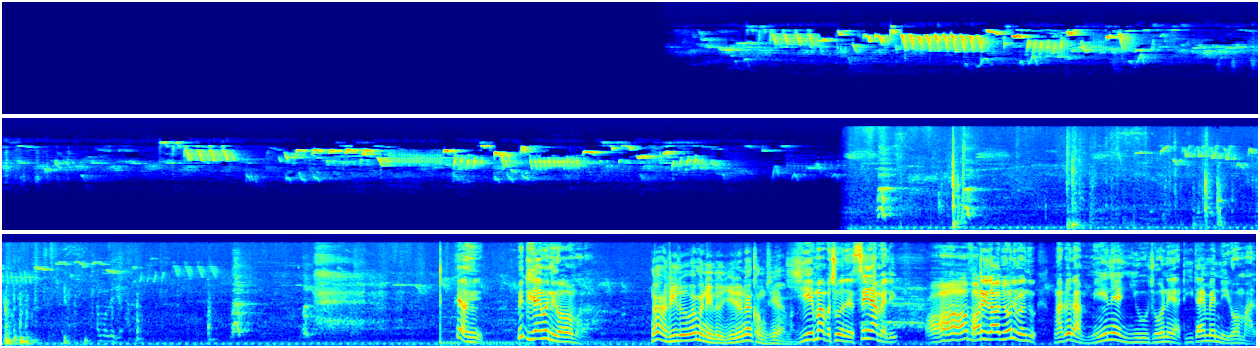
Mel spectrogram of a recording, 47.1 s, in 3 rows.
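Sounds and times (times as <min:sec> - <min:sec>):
small birds chirping: 0:08.4 - 0:47.0
sharp knocks and thumps: 0:26.3 - 0:35.3, 0:36.4 - 0:37.2
steady low hum: 0:26.3 - 0:40.1.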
